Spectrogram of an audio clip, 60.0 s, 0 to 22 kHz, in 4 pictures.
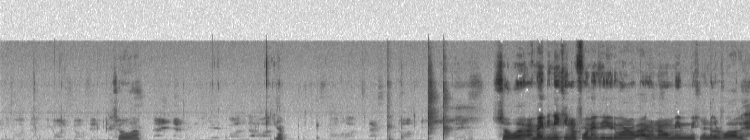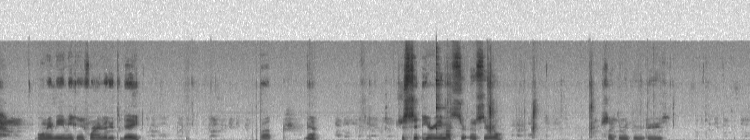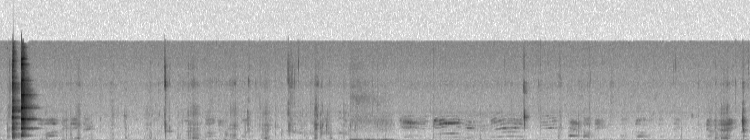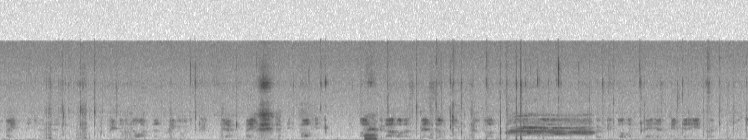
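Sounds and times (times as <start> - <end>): cereal being chewed: 31.0 - 37.0, 45.6 - 47.7.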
